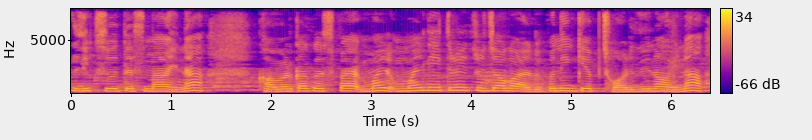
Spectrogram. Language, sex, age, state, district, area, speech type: Nepali, female, 18-30, West Bengal, Alipurduar, urban, spontaneous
